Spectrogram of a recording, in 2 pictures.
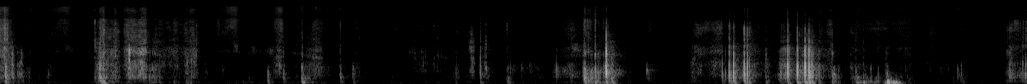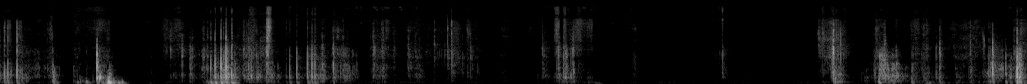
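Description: Pages slap softly onto a pile of paper.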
